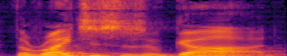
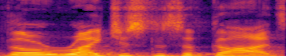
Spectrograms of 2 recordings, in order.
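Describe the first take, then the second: First: Said in the usual way. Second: The righteousness of God, a touch louder, weight on The and righteousness; emphasis on righteousness. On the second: Shown as a demonstration. Preacher showing the congregation the verse's emphasis, louder. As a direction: punch the phrase The righteousness of God. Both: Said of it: "see the emphasis".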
